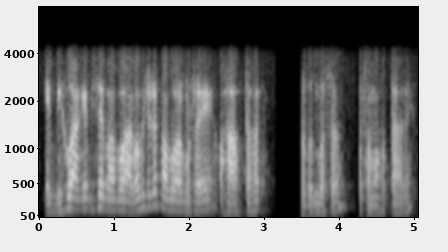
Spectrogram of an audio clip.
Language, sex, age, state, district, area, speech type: Assamese, male, 30-45, Assam, Charaideo, urban, conversation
